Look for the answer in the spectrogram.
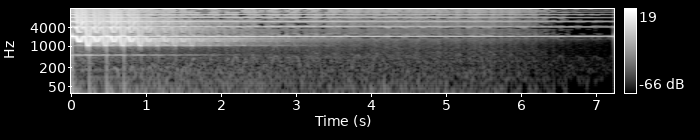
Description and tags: Regular Game Sounds 1
You may use these sounds freely if
you think they're usefull.
I made them in Nanostudio with the Eden's synths
mostly one instrument (the Eden) multiple notes some effect
(hall i believe) sometimes and here and then multi
intstruments.
(they are very easy to make in nanostudio (=Freeware!))
I edited the mixdown afterwards with oceanaudio,
used a normalise effect for maximum DB.
If you want to use them for any production or whatever
20-02-2014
